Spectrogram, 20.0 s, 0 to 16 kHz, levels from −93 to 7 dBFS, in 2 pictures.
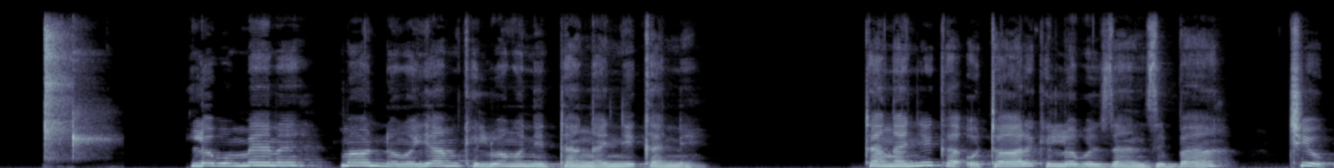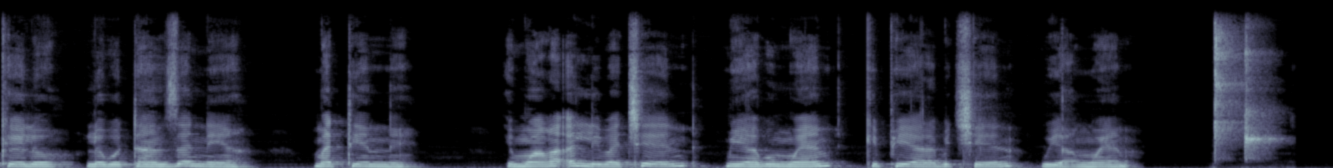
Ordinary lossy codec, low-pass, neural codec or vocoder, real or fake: none; 14.4 kHz; none; real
